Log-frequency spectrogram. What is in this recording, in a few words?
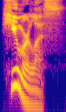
"humorless", voice spelling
